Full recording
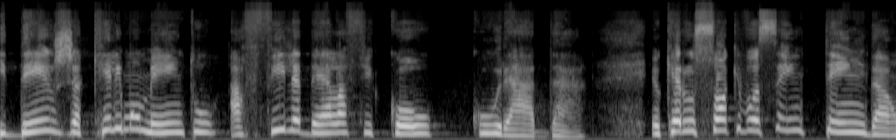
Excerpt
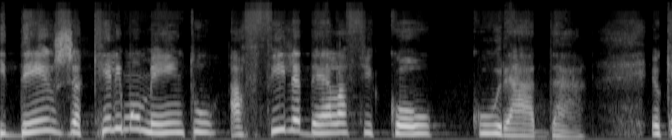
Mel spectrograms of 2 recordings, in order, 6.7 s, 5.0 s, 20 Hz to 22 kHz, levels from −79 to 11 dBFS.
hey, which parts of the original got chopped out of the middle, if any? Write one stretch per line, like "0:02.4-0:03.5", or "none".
none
